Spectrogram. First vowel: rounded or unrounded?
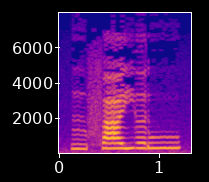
unrounded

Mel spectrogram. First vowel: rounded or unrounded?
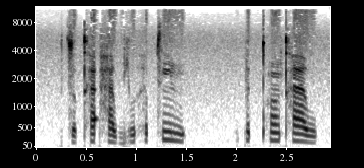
rounded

